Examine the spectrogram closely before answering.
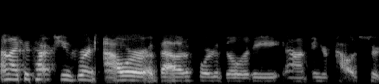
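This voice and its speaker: The woman's pitch is fairly low. She moves at a fairly quick pace with ordinary pitch variation. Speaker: independent college financial aid consultant. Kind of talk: webinar presentation. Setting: online webinar. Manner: hesitant, many fillers.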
